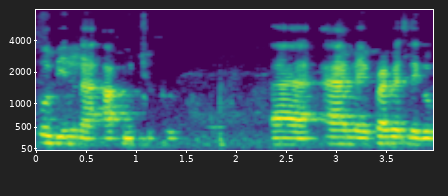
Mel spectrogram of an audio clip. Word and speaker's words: Obinna Akpuchukwu: we go over to Obina Abuchu. Did I pronounce it properly? You tried. You tried almost. Okay. Yes. Well, uh, thank you very much, Zini. My name is Obin Auku.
